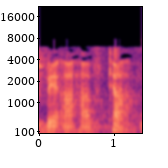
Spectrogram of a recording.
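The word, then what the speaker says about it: ve'ahavta (וְאָהַבְתָּ): And since we recite the Shema in Hebrew here, I would encourage you all to say it according to this language, which is ve'ahavta. The Shema and the word ve'ahavta in biblical Hebrew is ve'ahavta, with the accent on the ta.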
